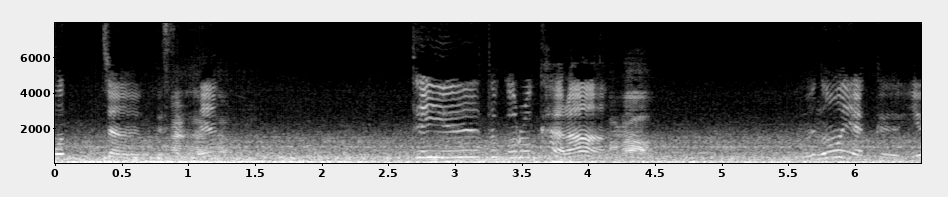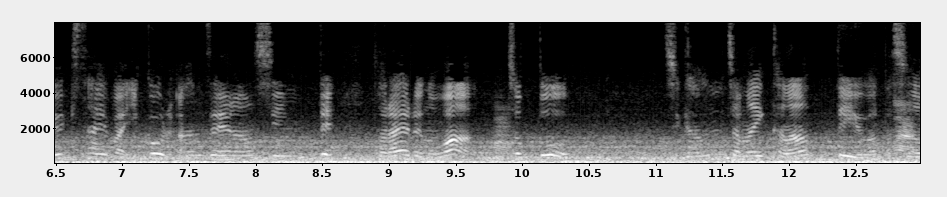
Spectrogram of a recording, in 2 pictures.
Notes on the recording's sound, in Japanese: 車の中で収録してます！騒音うるさいかも！ごめんなさい！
